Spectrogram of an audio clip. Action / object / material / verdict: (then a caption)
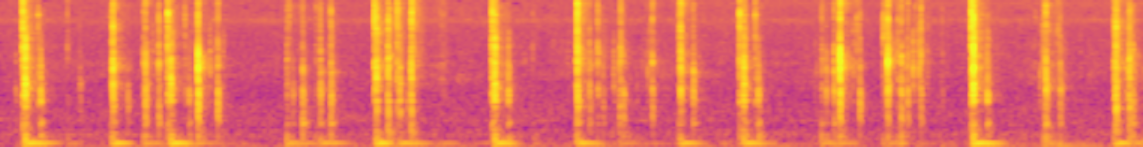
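tap / mechanical keyboard with plastic keycaps in a metal case / plastic / none. A GMMK Pro mechanical keyboard with an aluminum case and plastic keycaps is typed on continuously with the fingertips of both hands. The steady, uneven stream of taps has a deep, low thock under each bright, sharp click, and each tap dies away quickly.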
